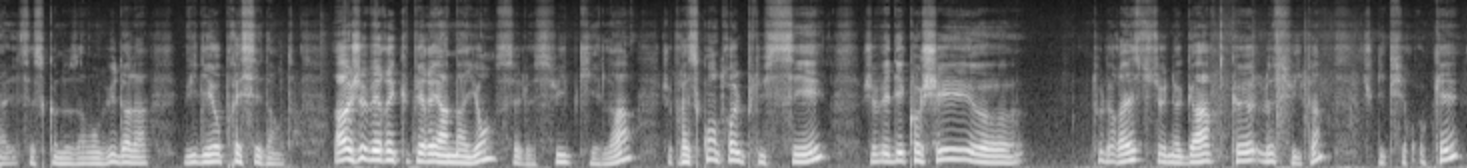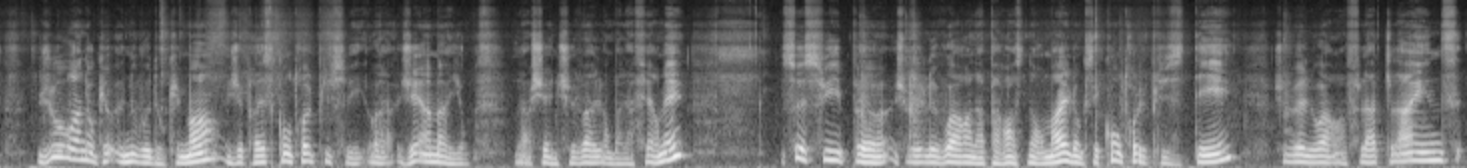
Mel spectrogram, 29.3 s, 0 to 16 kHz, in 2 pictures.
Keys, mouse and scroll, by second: 5.0 click, 7.5 ctrl+c, 8.9 click, 10.1 click, 10.7 click, 11.9 click, 14.0 click, 15.6 click, 17.4 ctrl+v, 20.2 click, 22.5 click, 25.6 ctrl+d, 27.1 click, 27.7 click, 28.9 click.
